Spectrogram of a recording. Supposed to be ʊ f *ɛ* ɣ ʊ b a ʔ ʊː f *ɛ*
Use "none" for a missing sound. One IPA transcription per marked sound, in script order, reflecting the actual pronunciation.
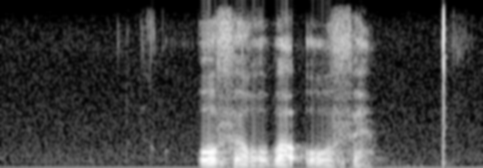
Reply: ɛ, ɛ

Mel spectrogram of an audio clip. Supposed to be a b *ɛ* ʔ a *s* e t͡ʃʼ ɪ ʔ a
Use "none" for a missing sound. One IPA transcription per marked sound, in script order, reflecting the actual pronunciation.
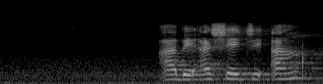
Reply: ɛ, ʃ

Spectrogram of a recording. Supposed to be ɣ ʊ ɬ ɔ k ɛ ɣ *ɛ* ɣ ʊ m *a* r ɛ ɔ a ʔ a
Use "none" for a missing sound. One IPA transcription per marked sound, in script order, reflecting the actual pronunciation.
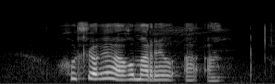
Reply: a, a

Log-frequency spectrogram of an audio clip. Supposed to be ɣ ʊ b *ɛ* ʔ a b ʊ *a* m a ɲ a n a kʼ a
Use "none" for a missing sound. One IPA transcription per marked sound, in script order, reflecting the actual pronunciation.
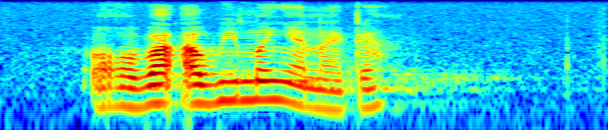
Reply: a, i

